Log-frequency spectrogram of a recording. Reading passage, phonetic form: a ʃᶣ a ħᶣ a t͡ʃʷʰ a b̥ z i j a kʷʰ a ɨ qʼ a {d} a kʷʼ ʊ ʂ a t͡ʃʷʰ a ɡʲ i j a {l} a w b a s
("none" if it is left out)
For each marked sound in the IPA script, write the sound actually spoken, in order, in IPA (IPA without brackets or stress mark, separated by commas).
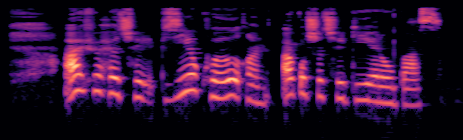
n, ɾ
